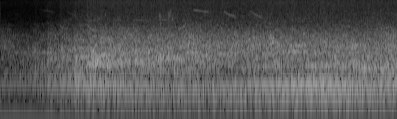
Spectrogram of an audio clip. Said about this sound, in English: The single-engine plane rises in the air, then spins as it moves away from them.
